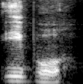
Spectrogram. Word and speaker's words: Igbo: And um no, no, the pronunciation is Ebo, but the spelling should be evil.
